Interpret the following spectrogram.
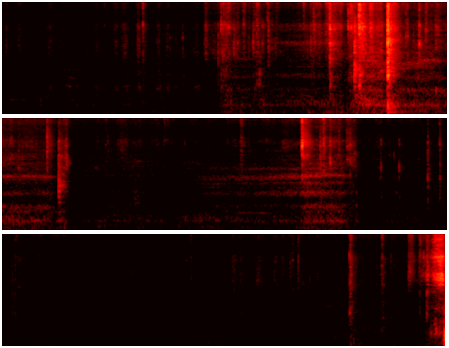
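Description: Light plastic clicks and handling rustle from a Syma toy quadcopter's landing legs being pressed into the drone's plastic body, with one sharper click about three seconds in and another short rattle near six seconds.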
